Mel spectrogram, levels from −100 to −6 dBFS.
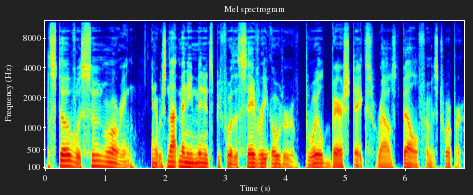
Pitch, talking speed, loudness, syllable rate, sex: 90 Hz, 205 wpm, -20 LUFS, 5.6 syllables/s, male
